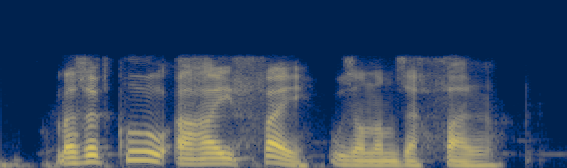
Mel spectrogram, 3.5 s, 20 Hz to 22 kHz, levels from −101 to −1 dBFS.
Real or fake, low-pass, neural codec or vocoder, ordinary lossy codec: fake; 5.4 kHz; codec, 16 kHz, 4 kbps, X-Codec, HuBERT features, trained on balanced general audio; Opus, 24 kbps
